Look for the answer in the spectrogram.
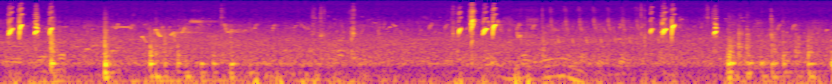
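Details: Balkan European goldfinch (Carduelis carduelis balcanica) singing for a Serbian internet song championship: clusters of quick high twittered and tinkling notes in three separate bursts, with short pauses between, over a faint low hum.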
